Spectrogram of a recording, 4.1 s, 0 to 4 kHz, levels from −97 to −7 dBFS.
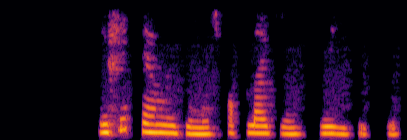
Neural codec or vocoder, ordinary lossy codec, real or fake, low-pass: none; none; real; 3.6 kHz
